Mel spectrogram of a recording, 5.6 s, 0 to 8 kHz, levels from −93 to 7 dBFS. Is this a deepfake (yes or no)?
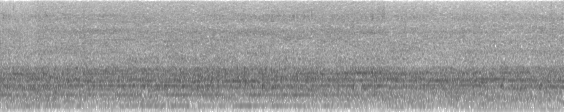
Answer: yes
